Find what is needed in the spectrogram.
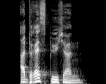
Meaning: dative plural of Adressbuch
- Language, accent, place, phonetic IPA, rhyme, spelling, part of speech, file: German, Germany, Berlin, [aˈdʁɛsˌbyːçɐn], -ɛsbyːçɐn, Adressbüchern, noun, De-Adressbüchern.ogg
